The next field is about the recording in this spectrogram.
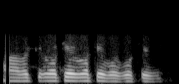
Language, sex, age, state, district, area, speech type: Telugu, male, 18-30, Telangana, Khammam, urban, conversation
